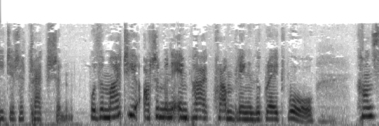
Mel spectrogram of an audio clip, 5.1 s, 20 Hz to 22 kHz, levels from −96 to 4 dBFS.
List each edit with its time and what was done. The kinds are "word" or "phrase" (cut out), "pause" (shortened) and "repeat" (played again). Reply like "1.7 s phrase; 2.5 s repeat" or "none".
1.1 s pause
